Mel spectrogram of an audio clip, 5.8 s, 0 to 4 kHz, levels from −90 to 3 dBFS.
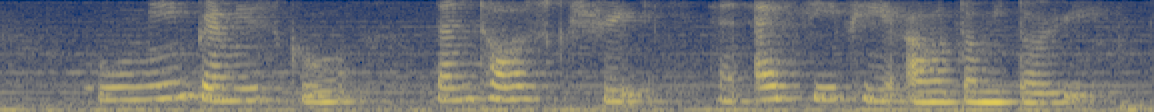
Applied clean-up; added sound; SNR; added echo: none; Piano; 19 dB; none.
